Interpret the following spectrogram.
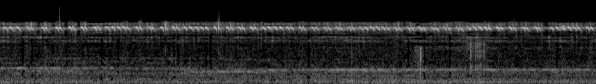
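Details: Thin, high cricket chirping in rapid, somewhat uneven pulses runs throughout against a noisier background with a few soft clicks and a faint low hum.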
